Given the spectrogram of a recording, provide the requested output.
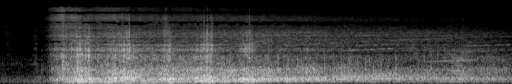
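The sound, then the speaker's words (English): A four-wheel dragster's engine erupts into a loud, sustained roar after a brief quiet moment, with a few sharp crackles early on, then gradually fades as the car pulls away down the strip on a quarter-mile pass. “it's a four-wheel dragster, a four-wheel car or dragster.”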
